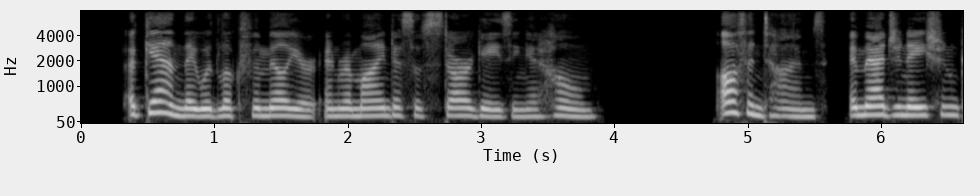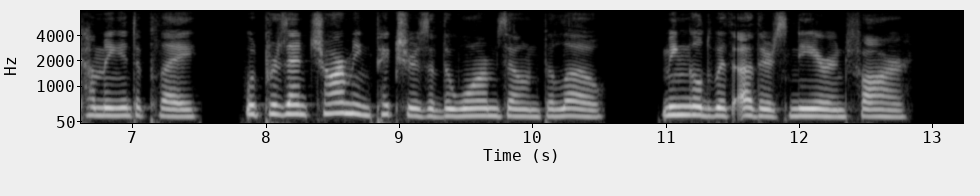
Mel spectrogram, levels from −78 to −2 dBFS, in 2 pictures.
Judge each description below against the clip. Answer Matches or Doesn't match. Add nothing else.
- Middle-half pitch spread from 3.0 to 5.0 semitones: Doesn't match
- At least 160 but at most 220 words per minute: Doesn't match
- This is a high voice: Matches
